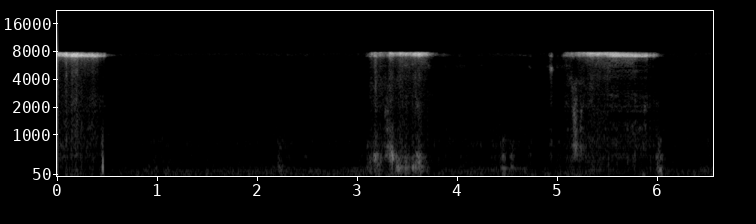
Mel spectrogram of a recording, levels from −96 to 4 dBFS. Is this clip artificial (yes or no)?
yes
